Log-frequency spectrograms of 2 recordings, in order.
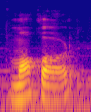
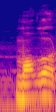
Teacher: ক এ কিন্তু ভাইব্রেশন হচ্ছে না। তাই ক হচ্ছে অঘোষ ধ্বনি। আর ঘ এ ভাইব্রেশন হয় সেজন্য গ হচ্ছে ঘোষ ধ্বনি। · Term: ঘোষীভবন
